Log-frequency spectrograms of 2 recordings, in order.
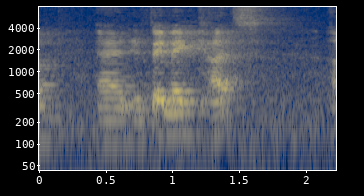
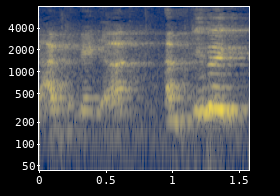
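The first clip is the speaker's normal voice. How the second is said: tentative villain voice, rising higher; General Grievous; 10 semitones higher, 5 dB louder than usual. Retold or imitated. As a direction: feel out the character voice in false starts. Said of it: "I was trying to play with".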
